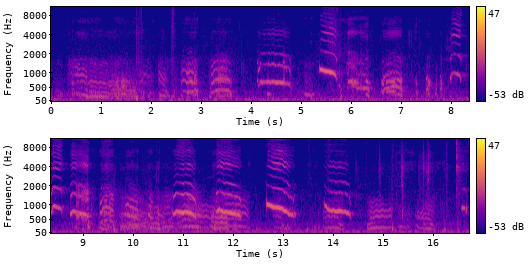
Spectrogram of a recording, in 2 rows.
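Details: Weimaraner puppies, 28 days old, settling into a pile for a nap after breakfast, give a chorus of high, wavering whimpers and squeals, many overlapping voices rising and falling about once a second, with soft grunts between.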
